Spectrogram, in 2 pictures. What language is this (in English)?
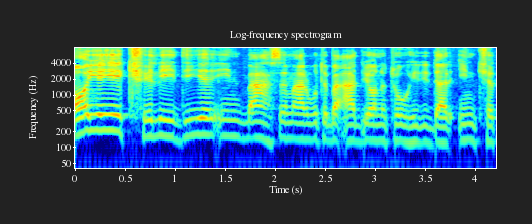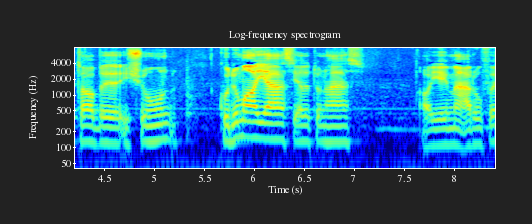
Persian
